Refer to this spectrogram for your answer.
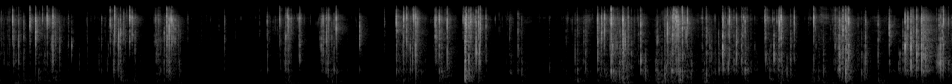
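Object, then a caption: Plastic film wrapping around bar soaps. Fingers and long nails pick at the seam of a pink Camay plastic-film multipack of bar soaps, rubbing and crinkling the film while opening it. Bright, dry crinkling comes in irregular bursts with short pauses and almost no low end.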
